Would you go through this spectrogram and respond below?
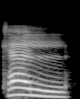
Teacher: you can hear the noise flowing through the lam with the sukoon.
